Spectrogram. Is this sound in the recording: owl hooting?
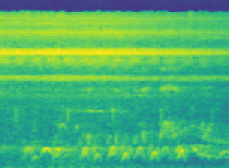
yes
